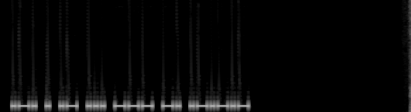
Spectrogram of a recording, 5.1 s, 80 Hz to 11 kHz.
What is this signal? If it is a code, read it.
Morse code, heard as a keyed tone, about 28 wpm, 700 Hz. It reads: REASON.
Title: Sentences from Top 1000 Words - Review Part 3 - 28wpm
